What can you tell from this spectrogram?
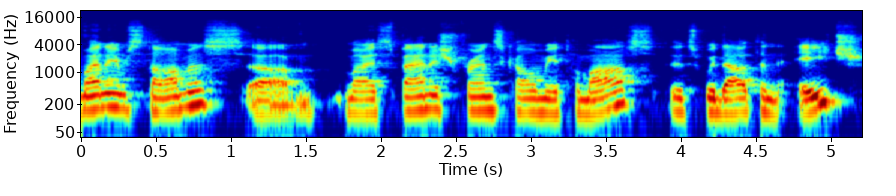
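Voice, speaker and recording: Someone speaks at a fairly slow pace with a slight Latvian accent. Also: man. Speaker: marketing agency founder. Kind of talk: sales pitch. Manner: casual, with frequent fillers.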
